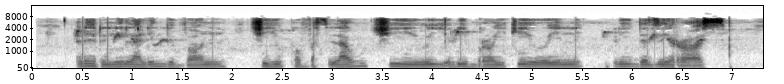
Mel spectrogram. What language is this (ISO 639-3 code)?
epo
